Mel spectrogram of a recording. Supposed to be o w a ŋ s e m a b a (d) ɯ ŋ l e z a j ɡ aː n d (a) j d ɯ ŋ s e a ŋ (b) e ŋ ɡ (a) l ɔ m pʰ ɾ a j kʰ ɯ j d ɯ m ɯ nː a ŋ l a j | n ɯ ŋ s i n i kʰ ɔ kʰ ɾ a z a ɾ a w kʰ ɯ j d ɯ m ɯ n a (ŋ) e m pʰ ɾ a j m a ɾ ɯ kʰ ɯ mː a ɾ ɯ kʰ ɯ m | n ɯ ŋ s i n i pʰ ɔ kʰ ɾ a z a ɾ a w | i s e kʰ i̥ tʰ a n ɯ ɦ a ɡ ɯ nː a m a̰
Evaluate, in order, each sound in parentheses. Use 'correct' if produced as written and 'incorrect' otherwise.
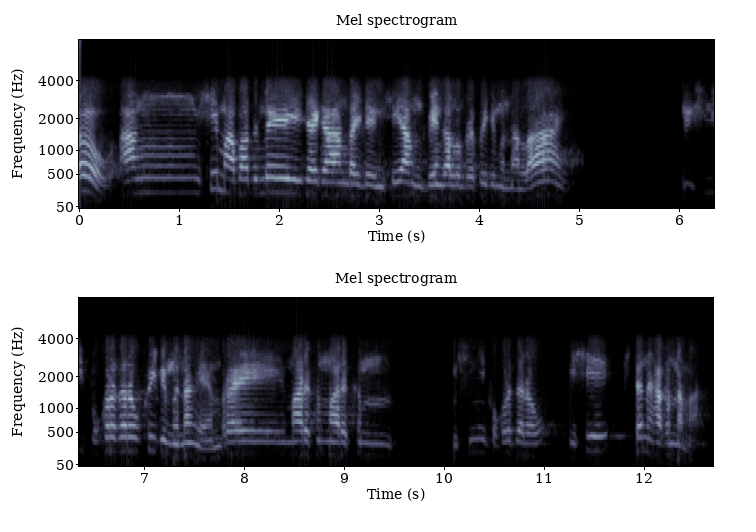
correct, correct, correct, correct, correct

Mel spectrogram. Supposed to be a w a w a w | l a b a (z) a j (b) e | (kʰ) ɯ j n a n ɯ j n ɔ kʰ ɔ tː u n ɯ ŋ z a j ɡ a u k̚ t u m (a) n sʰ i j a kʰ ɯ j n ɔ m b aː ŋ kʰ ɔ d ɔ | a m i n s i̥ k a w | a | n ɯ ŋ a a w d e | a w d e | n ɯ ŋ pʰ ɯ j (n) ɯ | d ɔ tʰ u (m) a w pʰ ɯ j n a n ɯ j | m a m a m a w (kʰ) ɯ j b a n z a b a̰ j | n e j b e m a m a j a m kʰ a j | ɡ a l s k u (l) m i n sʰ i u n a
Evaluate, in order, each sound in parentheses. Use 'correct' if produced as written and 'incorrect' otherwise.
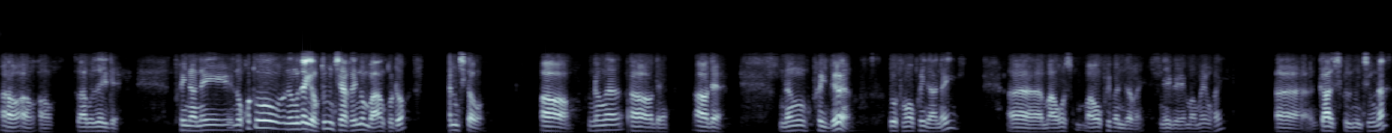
correct, incorrect: d, incorrect: pʰ, incorrect: i, incorrect: d, correct, incorrect: pʰ, correct

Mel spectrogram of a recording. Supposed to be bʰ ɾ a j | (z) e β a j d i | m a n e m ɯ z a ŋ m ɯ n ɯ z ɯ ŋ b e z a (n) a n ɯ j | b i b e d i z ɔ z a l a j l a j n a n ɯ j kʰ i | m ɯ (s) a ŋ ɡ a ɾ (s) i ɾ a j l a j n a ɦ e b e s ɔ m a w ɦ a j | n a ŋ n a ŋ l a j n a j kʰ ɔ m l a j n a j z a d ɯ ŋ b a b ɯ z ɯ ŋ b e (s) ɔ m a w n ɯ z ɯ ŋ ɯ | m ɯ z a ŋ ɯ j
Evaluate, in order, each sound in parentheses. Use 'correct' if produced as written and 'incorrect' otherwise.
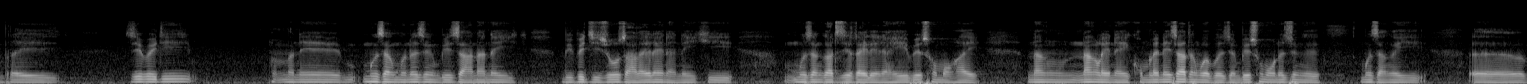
correct, correct, incorrect: z, incorrect: z, correct

